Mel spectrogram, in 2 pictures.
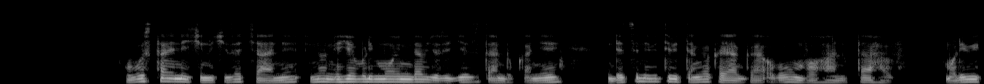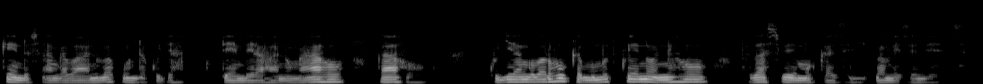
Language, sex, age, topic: Kinyarwanda, male, 25-35, education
